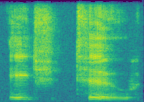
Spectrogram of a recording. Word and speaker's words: Eichi: So this is the famous Credor H2. EICHI, pronounced H, 2, like Roman numeral 2.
